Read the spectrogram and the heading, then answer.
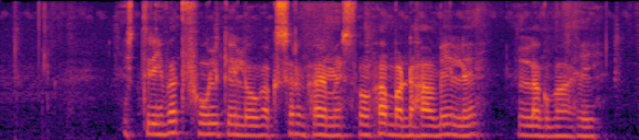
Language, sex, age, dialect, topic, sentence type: Magahi, male, 36-40, Southern, agriculture, statement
